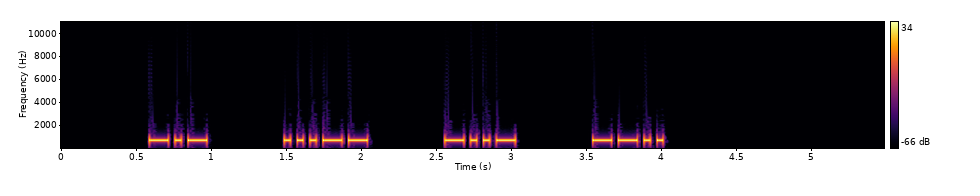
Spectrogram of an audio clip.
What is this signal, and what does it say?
Morse code, heard as a keyed tone, about 28 wpm, spaced as for 13 wpm, 700 Hz. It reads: K3XZ
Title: USA Call Signs - 4 Characters - 4x Character Spacing - 28wpm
